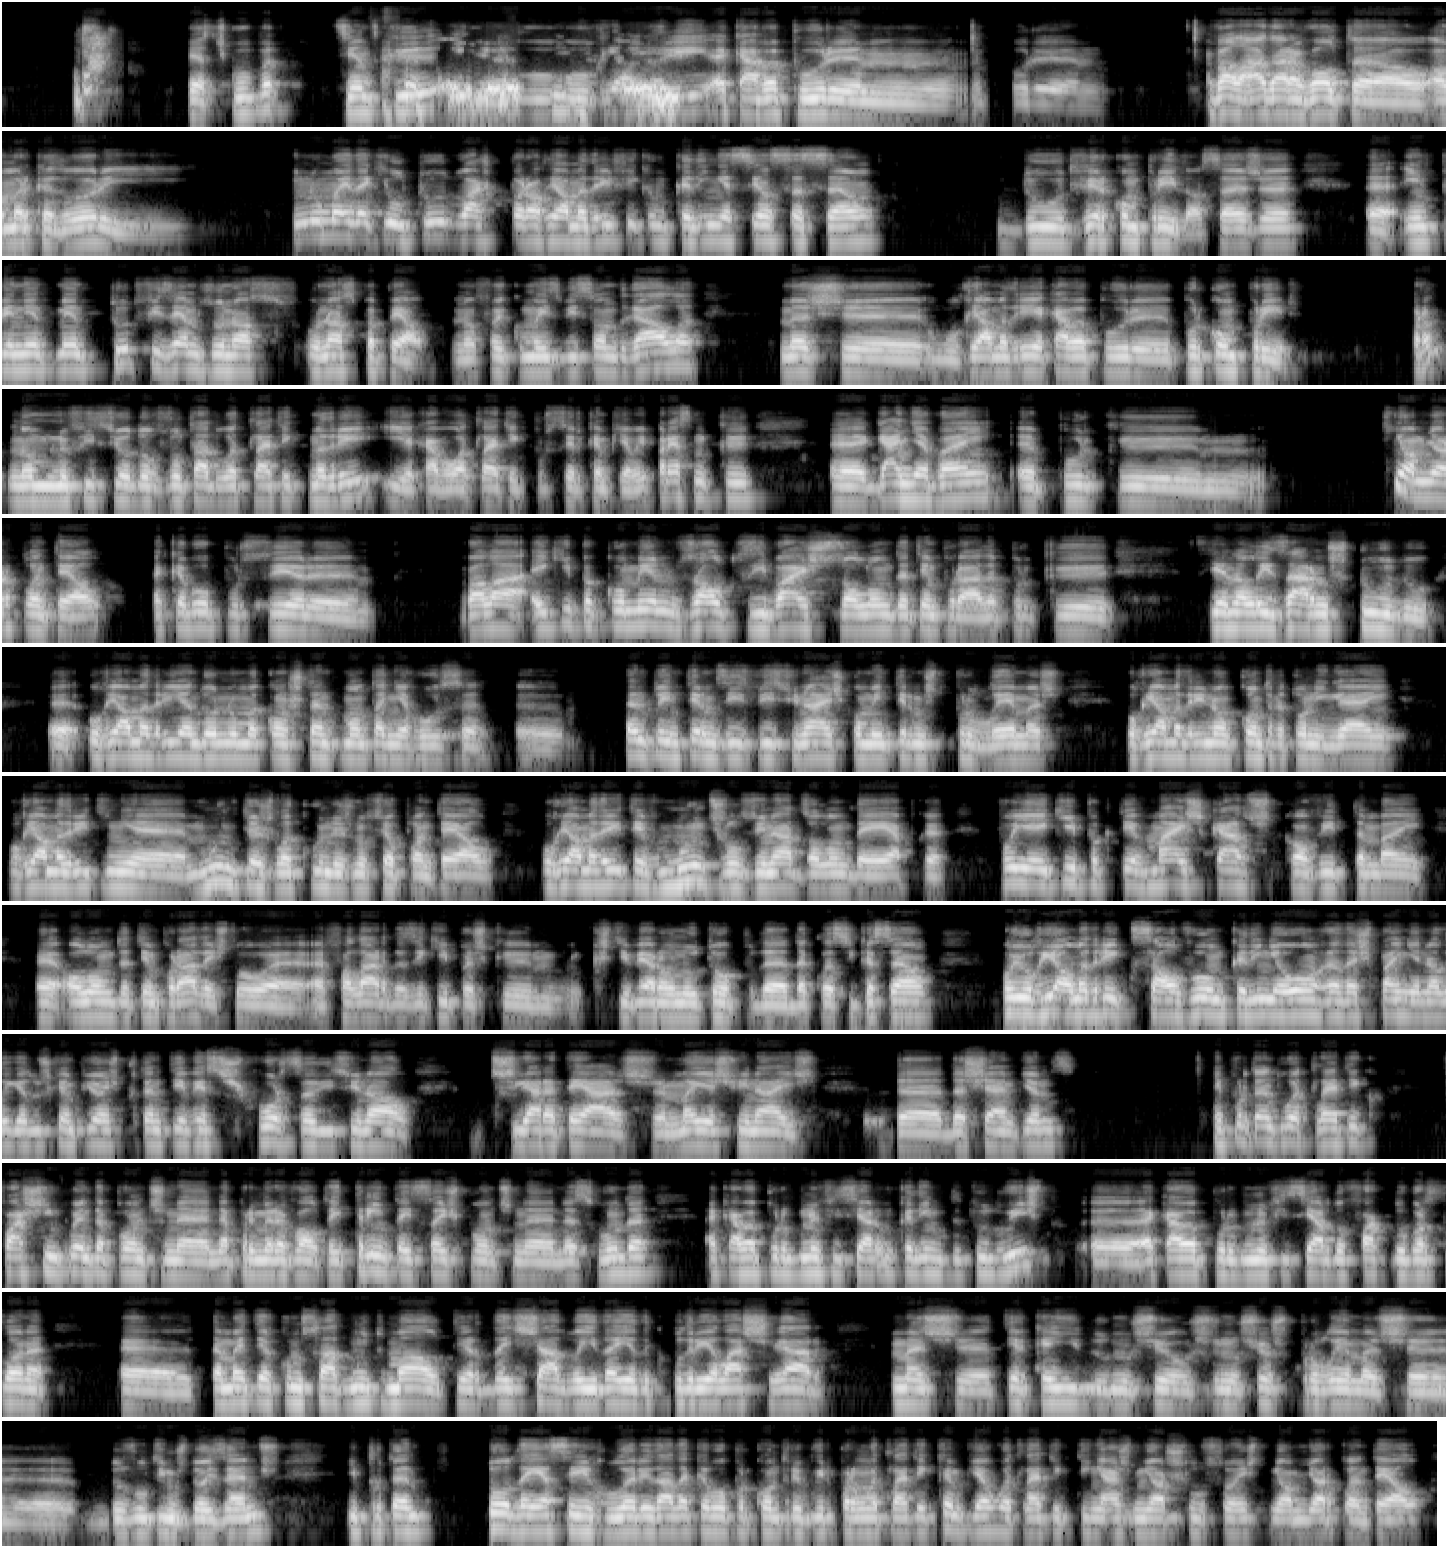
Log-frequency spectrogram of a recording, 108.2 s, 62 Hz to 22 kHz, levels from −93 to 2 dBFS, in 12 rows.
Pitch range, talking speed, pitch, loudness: 115-130 Hz, 165 wpm, 125 Hz, -17 LUFS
